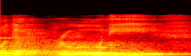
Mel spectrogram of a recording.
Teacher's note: ادعونی ہے، میم کو دال سے ملا دیں گے. یہ ادعونی کا حمزہ عارضی ہے، دال ساکن پہ قلقلہ ہوگا. ربکم ادعونی، عو واو مدہ ہے، دو حرکات لمبا کریں گے.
